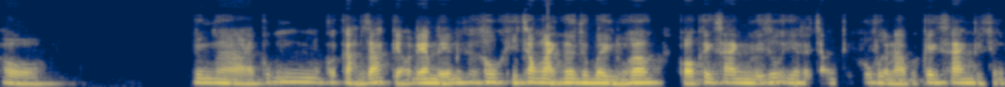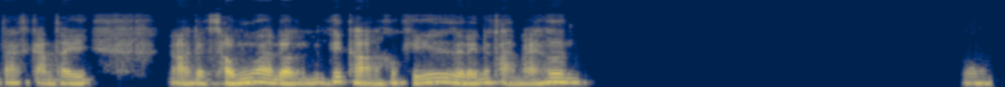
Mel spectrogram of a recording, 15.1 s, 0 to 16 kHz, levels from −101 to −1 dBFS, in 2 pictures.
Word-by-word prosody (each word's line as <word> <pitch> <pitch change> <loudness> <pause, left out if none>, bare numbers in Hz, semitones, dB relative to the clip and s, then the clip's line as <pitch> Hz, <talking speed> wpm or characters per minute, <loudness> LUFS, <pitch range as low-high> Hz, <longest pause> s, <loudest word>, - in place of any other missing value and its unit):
Ồ. 100 -4 -3 1.1
Nhưng 135 -2 -2
mà 115 -5 +1
cũng 150 0 -5
có - - -6
cảm 110 - +1
giác, 135 +5 +4
kiểu, 105 - 0
đem 130 +2 +7
đến 115 0 +2
cái 135 - -5
không 145 0 0
khí 135 -2 -5
trong 145 -2 +4
lành 140 - +8
hơn 140 -1 +4
cho 130 - +3
mình, 125 -2 +4
đúng 105 - -1
không? 135 0 +7 0.2
Có 110 - +6
cây 135 +5 -1
xanh, 135 -2 +1
ví 120 - -2
dụ 145 +2 -1
như 130 -2 -3
là 120 -2 -3
trong 120 0 -7
cái - - -23
khu 140 - -9
vực 120 - -1
nào 105 -1 +1
có 110 - -12
cây 135 -1 +1
xanh 130 0 +3
thì 115 - -7
chúng 115 0 -11
ta 125 0 -5
sẽ 140 - -16
cảm 110 - -4
thấy, 110 0 -2 0.6
à, 110 -1 -3
được 110 -1 -4
sống 110 +6 +1
và 145 -4 +2
được 110 -3 +3 0.3
hít 165 - -1
thở 125 -8 -1
không 120 +4 -7
khí 140 +5 -2
gì 120 - +1
đấy 110 0 0
nó 140 - -4
thoải 100 -8 -7
mái 105 +1 -5
hơn. 145 +1 -1 2.9
Rồi. 115 -2 -10
125 Hz, 225 wpm, -25 LUFS, 110-140 Hz, 2.9 s, lành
